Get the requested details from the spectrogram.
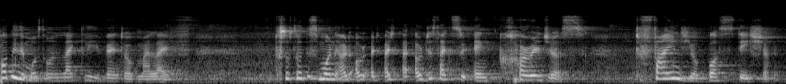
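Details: Stuttering in an adult woman giving a speech at a stammering awareness event; she says her stammering worsens when she is nervous.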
